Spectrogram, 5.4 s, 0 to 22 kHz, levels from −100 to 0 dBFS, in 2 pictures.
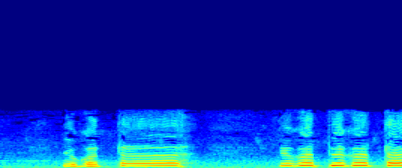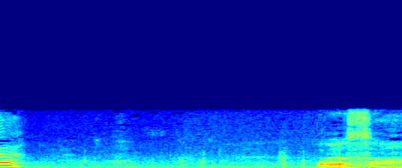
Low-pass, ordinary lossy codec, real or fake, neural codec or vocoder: none; none; real; none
